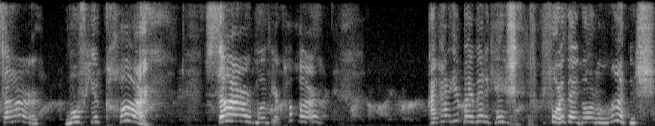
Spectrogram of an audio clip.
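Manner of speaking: very high, slow, drawn-out hollering. Retelling someone yelling at the car ahead to move: imitating someone yelling. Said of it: "she's yelling".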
